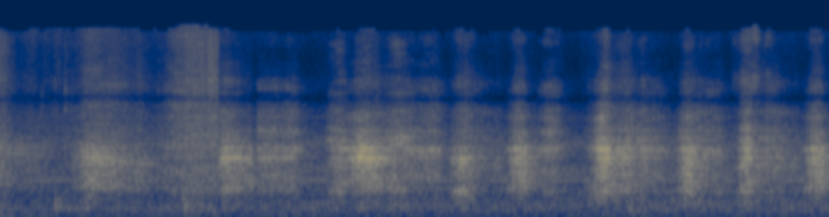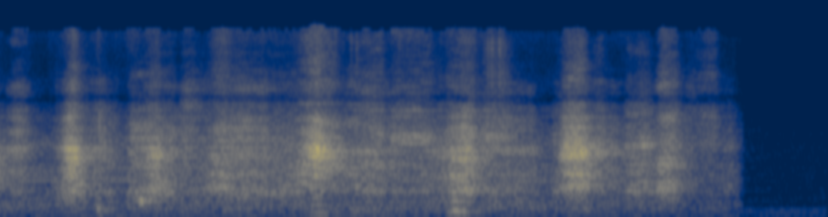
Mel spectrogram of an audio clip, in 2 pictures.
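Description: Heavy breathing and gasps during lovemaking, uneven breaths coming about once a second. The sound stops abruptly near the end.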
